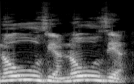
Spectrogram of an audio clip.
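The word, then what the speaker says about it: nausea: বমি লাগছে মনে রাখবেন এটার ইংলিশটা হবে নজিয়া উচ্চারণটা কি হবে নয়াজ আইফিল মানে আমার বমি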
